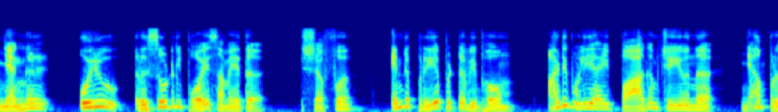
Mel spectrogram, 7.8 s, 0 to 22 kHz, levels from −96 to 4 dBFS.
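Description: No technical faults can be heard anywhere in the speech. It comes through an AMR wideband (HD Voice) codec whose band stops at about 7.4 kHz, and any coding roughness is at most faint, which points to the codec's top rate of 23.05 kbit/s.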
